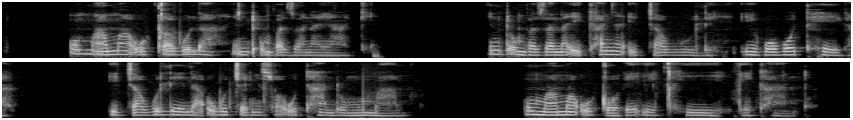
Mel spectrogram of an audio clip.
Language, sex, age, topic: North Ndebele, female, 25-35, health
